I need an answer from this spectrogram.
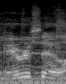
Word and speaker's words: Airis: So it's pronounced Airis.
